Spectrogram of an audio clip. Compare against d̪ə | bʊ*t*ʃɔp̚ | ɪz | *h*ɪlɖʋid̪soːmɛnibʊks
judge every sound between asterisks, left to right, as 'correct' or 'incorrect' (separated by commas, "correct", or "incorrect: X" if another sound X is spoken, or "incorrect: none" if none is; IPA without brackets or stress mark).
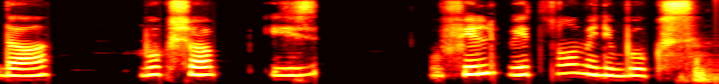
incorrect: k, incorrect: f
